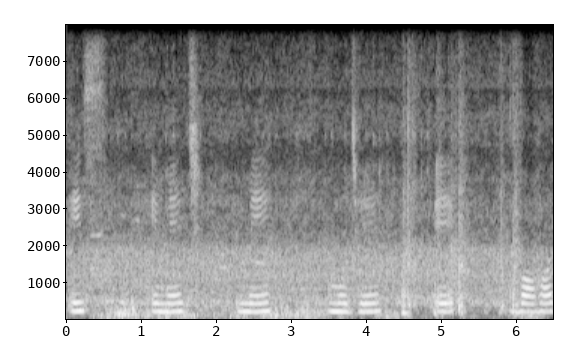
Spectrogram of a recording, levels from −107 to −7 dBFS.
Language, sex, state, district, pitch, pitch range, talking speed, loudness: Hindi, female, Madhya Pradesh, Dhar, 220 Hz, 220-225 Hz, 55 wpm, -16 LUFS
